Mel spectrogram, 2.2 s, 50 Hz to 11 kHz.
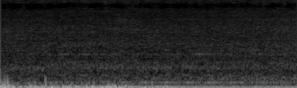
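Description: A 2016 BMW X5 M-Sport's 4.4-litre twin-turbo V8 idles with a deep, steady rumble close by, a low throbbing hum that stays even throughout.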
